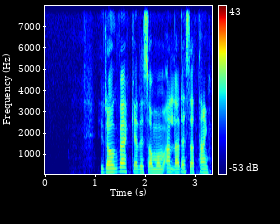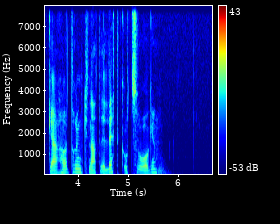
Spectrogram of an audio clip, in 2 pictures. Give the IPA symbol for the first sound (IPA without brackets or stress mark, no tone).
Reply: ɪ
